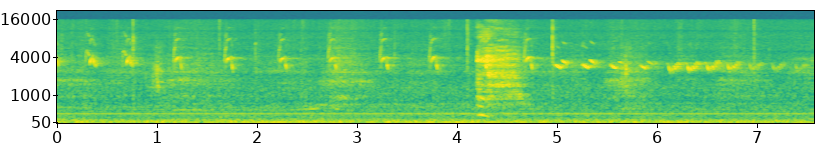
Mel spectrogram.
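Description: A small bird chirping over and over, about three short falling chirps a second, breaking into a quicker run of chirps past the middle. A short burst of hiss comes a little past halfway, over a faint steady hum.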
